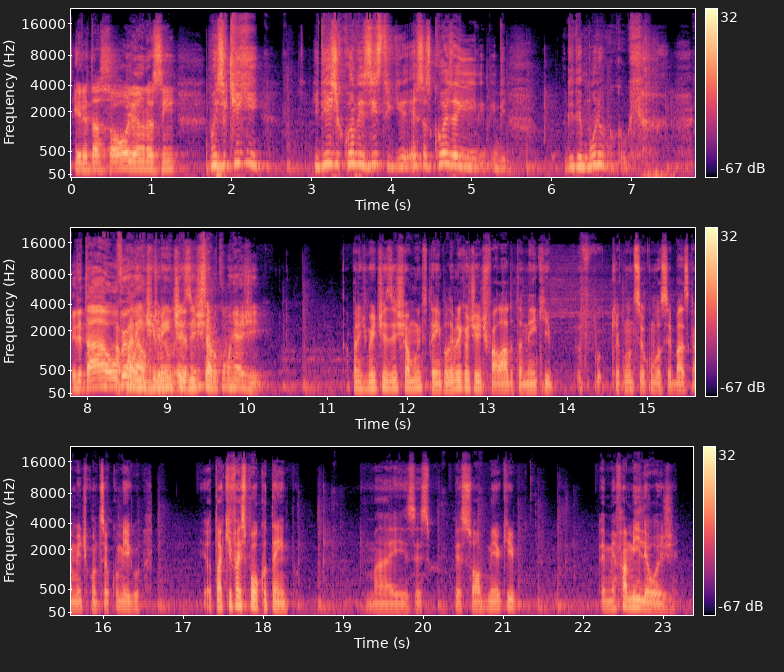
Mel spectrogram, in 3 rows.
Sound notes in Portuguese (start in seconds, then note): 5.4 suspiro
